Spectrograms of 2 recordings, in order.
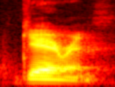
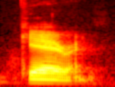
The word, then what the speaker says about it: g3urin: There is a three in my name. Probably throws you off. Garen. That's how you say my name. Garen.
